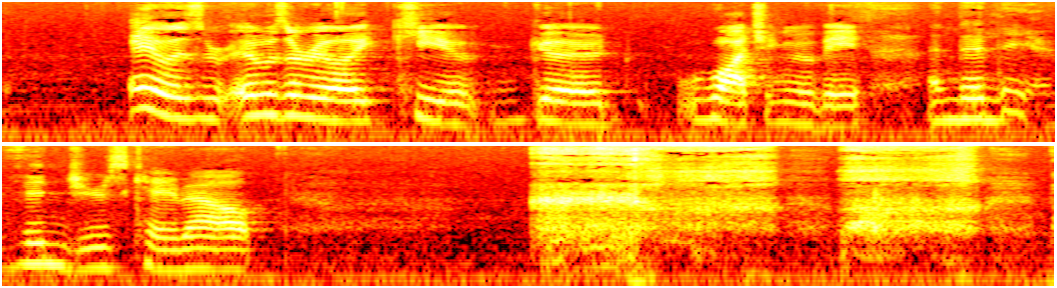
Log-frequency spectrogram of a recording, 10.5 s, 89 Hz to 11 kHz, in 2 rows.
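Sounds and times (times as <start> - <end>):
speech: 0.6 - 6.6
person excitedly mouth breathing with a raspy wheezy edge: 7.9 - 10.5.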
